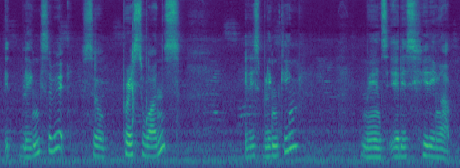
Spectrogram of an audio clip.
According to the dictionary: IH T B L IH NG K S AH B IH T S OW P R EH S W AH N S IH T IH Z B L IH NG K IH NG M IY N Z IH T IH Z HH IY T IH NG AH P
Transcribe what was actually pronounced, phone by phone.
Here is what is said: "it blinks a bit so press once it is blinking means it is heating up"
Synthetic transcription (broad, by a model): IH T B L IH NG K S AH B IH T S OW P R EH S W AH N S IH T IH S B L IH NG K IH NG M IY N S IH T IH S HH IY T IH NG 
